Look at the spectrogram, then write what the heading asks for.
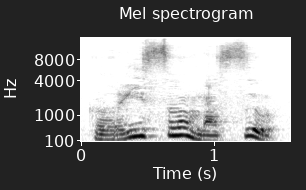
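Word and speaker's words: クリスマス: masasuad kanina yung chris magingisu dito namang Christmas kurisumasu yan po.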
